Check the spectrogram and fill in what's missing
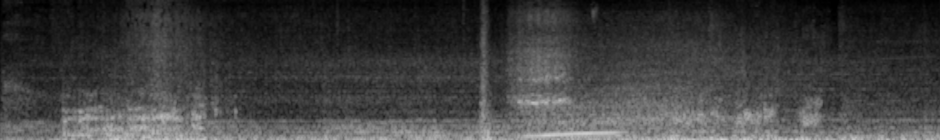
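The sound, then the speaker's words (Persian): A car roars along at speed, its engine rumbling loudly and steadily throughout, with a rising whine and rushing road noise suggesting hard, fast driving. “ببین، روندن این ماشین اونم تو این حالت کار راحتی نیست.”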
